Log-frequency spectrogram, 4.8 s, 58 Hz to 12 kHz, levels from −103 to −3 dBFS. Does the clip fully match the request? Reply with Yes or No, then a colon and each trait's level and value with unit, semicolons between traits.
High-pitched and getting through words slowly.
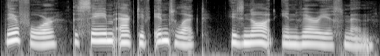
Yes: high, 200 Hz; slow, 125 wpm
